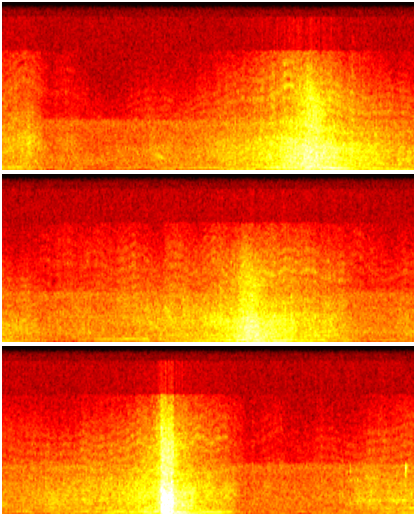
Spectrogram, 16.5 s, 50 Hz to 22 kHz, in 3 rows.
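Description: An onboard dirt-track race car, the number 5 in the Rush Dirtcar Series, laps the oval, its engine droning steadily and swelling into three loud revving surges as it powers through the turns, fading back between each.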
